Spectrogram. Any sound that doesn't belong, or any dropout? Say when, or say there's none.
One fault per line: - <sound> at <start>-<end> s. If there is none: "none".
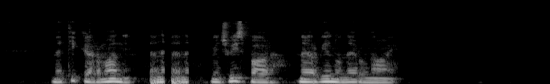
- laugh at 1.5-1.9 s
